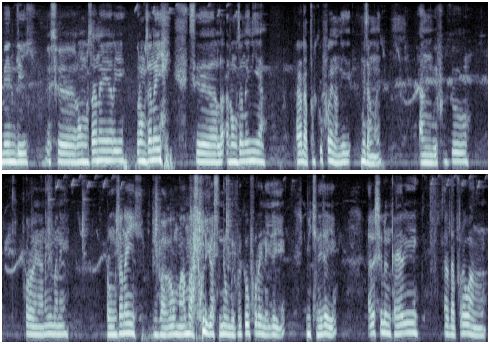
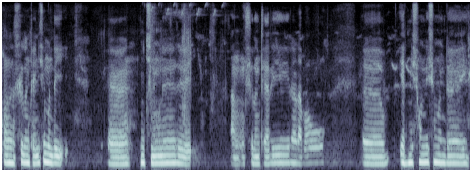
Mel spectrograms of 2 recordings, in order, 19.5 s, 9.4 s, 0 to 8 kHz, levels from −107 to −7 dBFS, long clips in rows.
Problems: background conversations at intervals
